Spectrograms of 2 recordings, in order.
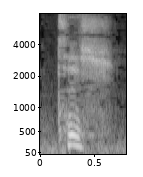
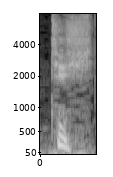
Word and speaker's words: Tisch: SCH 슈로 발음되거든요. 한번 직접 들어보시죠. Geschichte. Schule. Tisch. 네, Geschichte, Schule, Tisch 전부 SCH가 쓰였는데 발음은 슈 이렇게 됐죠.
